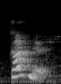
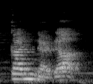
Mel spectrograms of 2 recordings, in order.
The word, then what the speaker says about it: Kannada: It's not Kannada, it is Kannada.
